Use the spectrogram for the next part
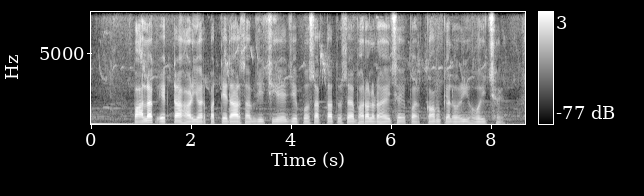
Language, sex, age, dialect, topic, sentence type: Maithili, male, 18-24, Eastern / Thethi, agriculture, statement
